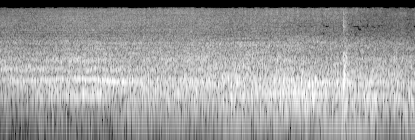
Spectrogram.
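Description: Chevrolet Niva's engine running hard under load as the SUV drives through deep snow, a steady drone whose pitch drifts slightly, over the hiss of snow thrown by the tyres.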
